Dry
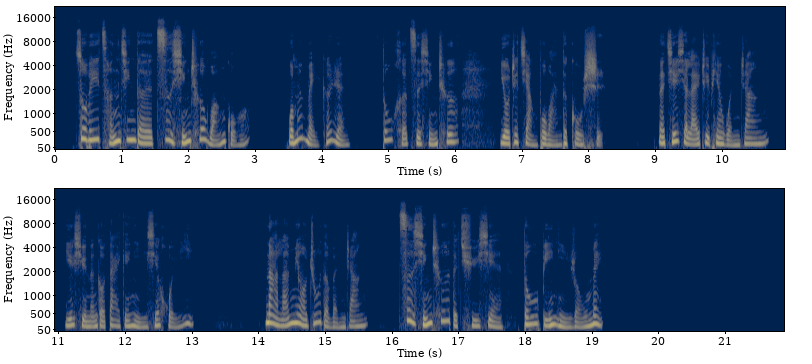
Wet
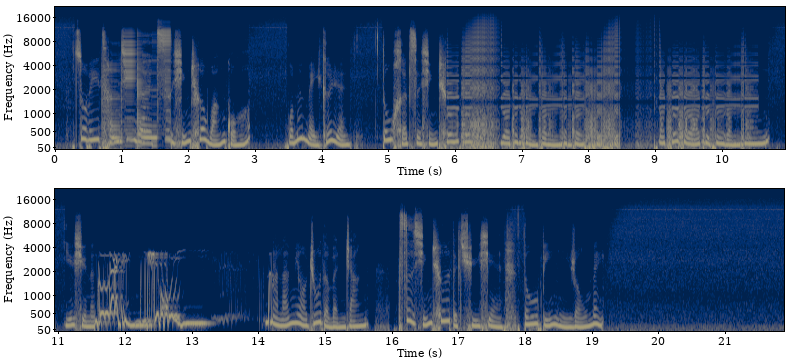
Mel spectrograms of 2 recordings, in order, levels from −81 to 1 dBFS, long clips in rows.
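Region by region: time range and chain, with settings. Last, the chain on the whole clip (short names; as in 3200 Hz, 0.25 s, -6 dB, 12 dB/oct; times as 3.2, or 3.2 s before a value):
0.81–1.75 three-band isolator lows -15 dB, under 310 Hz, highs -13 dB, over 4200 Hz + negative-ratio compressor -39 dBFS, ratio -0.5 + resonator 110 Hz, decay 0.29 s, mix 90%
3.59–5.04 compressor, threshold -31 dBFS + bell 330 Hz +8.5 dB 0.7 oct
5.86–10.55 sample-rate reducer 1400 Hz + echo 0.265 s -20 dB
11.54–14.22 sine-wave speech + flutter echo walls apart 11.2 m, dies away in 0.41 s
15.4–16.36 low-pass opened by the level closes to 1900 Hz, open at -23.5 dBFS + low shelf 120 Hz +9.5 dB + level quantiser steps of 21 dB
17.14–17.61 LPF 3500 Hz + high shelf 2100 Hz -11 dB
whole clip: treble ducked by the level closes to 2000 Hz, closed at -28 dBFS; graphic EQ 250/500/1000/2000/4000 Hz -10/-5/-10/-4/-4 dB; fast leveller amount 100%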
